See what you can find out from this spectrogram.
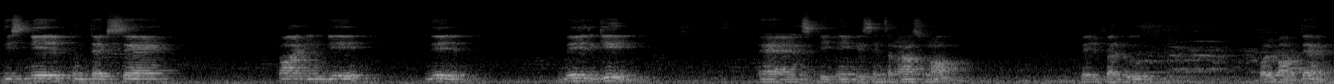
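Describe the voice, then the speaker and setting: Indonesian-accented man for an improvised, disjointed monologue; halting phrasing, recorded far from the mic with clear background noise. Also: medium pitch, little pitch movement. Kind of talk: rambling improvised monologue to camera. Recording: very echoey room, distant mic, clear noise.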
